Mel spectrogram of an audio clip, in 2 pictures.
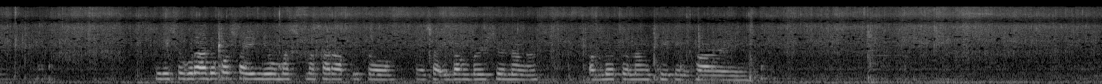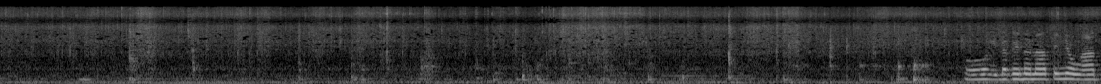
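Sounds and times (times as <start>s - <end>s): chicken sizzling in a wok: 0.0s - 22.0s
spatula scraping a pan: 11.8s - 13.1s, 13.9s - 20.6s.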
